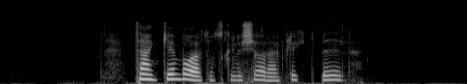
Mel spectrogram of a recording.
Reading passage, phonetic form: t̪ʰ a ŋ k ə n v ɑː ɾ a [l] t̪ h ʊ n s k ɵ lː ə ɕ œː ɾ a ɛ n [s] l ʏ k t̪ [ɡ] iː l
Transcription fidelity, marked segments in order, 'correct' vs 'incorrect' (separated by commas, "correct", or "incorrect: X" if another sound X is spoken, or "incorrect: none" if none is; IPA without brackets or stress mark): incorrect: none, incorrect: f, incorrect: b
